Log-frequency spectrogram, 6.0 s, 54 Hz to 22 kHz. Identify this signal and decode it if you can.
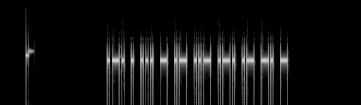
Morse code, heard as a keyed tone, about 30 wpm, 700 Hz. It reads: RESTAURANT
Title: Top 1751-2000 Words 30wpm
